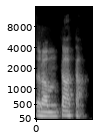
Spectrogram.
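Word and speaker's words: રમતા હતા: Ramta hata is pronounced ramtata.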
